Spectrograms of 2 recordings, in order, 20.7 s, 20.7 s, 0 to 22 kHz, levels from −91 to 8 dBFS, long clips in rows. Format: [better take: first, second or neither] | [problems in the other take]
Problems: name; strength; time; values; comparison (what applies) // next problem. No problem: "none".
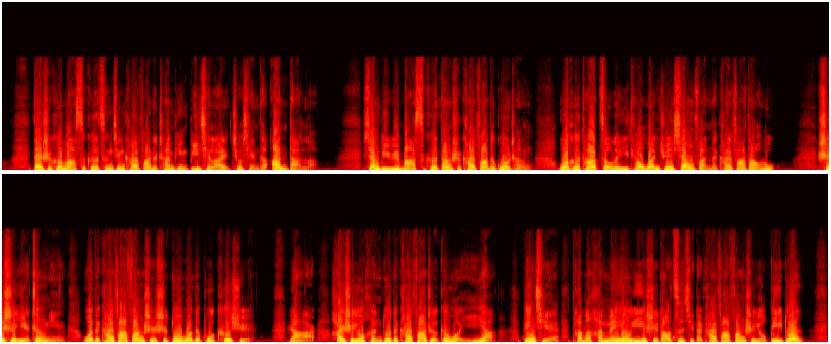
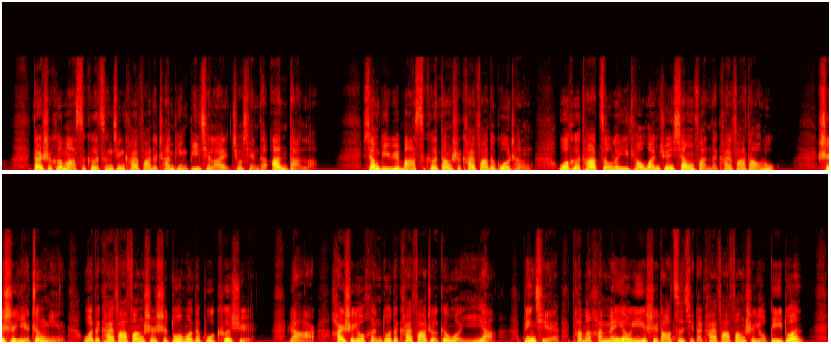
second | distortion; slight; 5% of the sound clipped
